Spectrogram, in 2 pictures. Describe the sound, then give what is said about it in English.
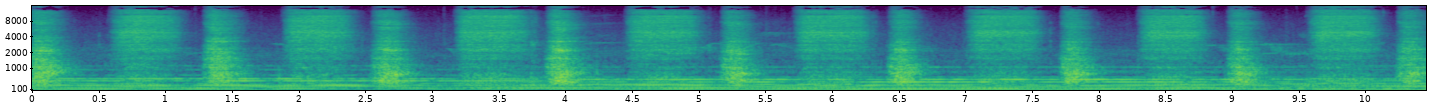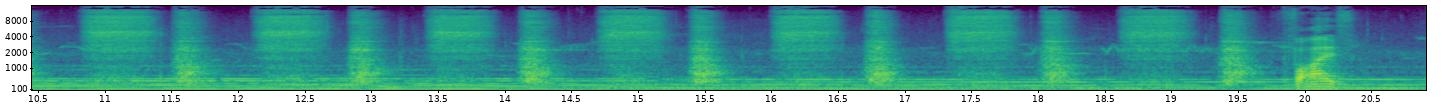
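Deep, rapid breathing with full inhales and exhales through the mouth, repeated many times in a steady, even rhythm over soft sustained musical tones. “Inhale fully, exhale mouth. Let's recharge the system for 30 seconds.”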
